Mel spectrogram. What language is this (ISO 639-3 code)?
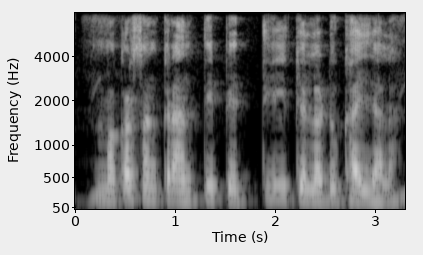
bho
